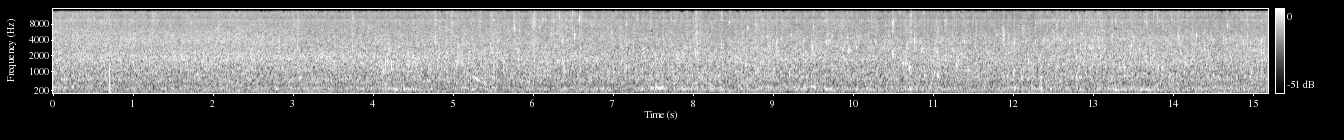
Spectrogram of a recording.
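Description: Heavy tropical rain falling steadily: a dense, even hiss with a few scattered drop ticks.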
